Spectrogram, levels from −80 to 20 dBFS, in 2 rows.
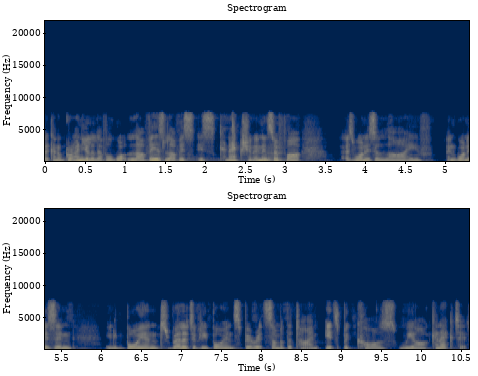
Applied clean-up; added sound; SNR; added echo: neural mask model DeepFilterNet 3.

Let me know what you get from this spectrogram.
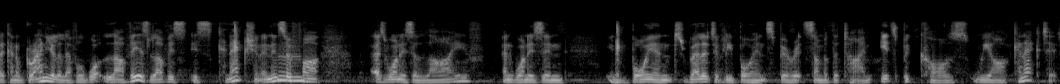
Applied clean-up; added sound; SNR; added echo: none; Finger snapping; 14 dB; reverberation time 1.9 s.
